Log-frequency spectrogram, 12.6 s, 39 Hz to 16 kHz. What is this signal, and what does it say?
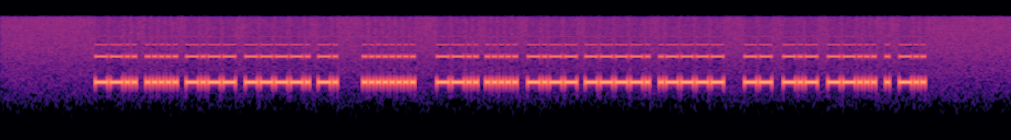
Morse code, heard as a keyed tone, hand-sent with a paddle, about 28 wpm, 470 Hz. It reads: Z5Y9N <HH> Z5Y91 MK7ED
